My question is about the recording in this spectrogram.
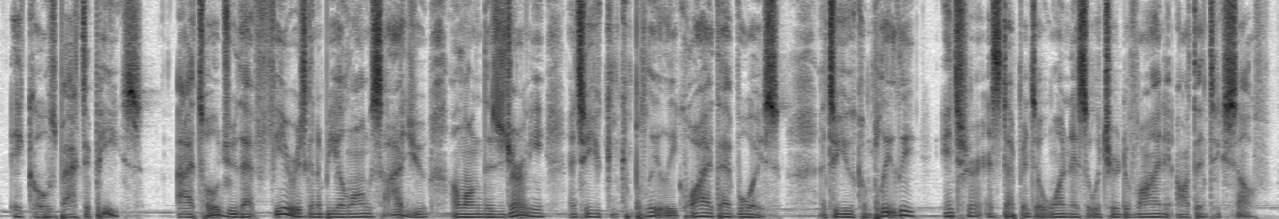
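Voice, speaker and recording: A man's voice: lowish voice, gravelly, dark tone. A man giving an earnest spiritual talk while reading cards, repeating phrases for emphasis.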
